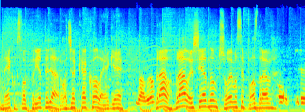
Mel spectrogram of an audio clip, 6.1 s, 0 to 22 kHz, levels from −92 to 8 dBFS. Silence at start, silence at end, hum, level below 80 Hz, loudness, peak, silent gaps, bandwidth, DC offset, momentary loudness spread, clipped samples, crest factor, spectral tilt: 0 s; 0 s; none; -28 dBFS; -14 LUFS; 0 dBFS; none; 17 kHz; under 0.1%; 5 LU; under 0.1%; 12 dB; -5 dB/octave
